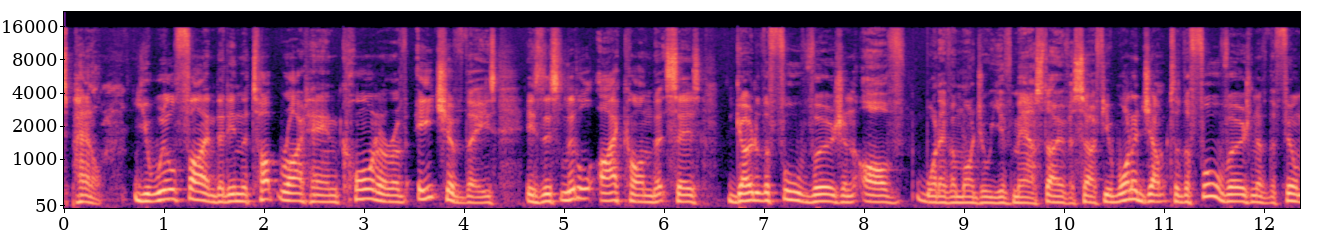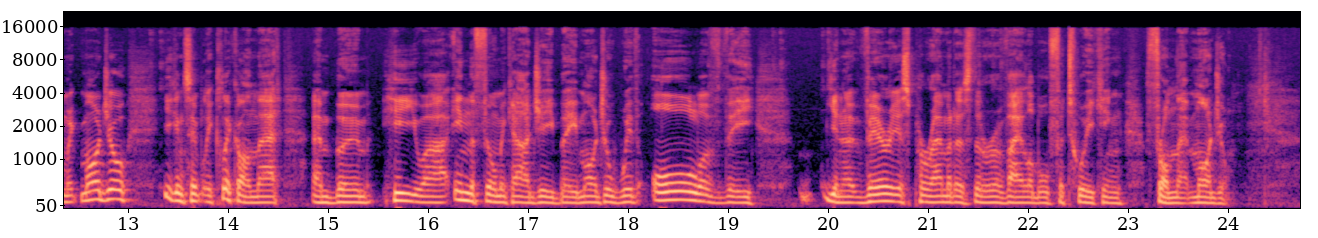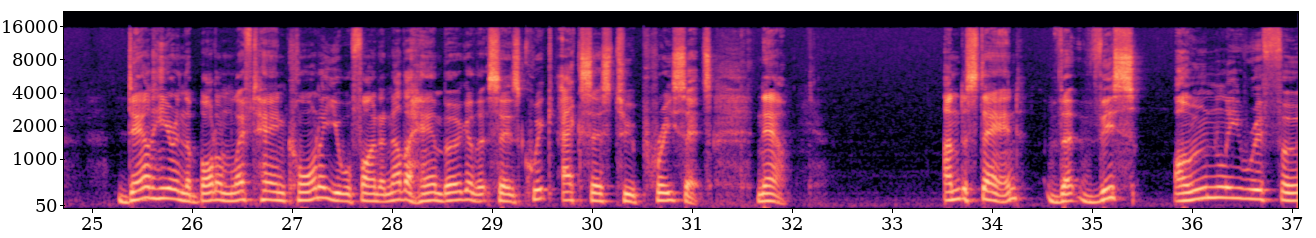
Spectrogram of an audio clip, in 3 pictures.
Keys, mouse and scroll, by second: 13.3 click, 18.9 click, 19.5 click, 20.0 click, 20.6 click, 21.7 click, 31.6 click.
